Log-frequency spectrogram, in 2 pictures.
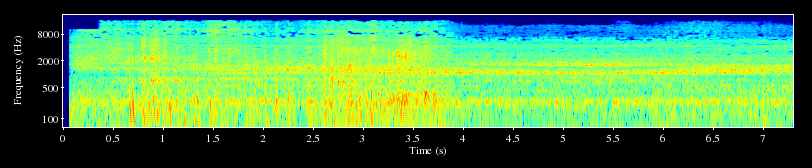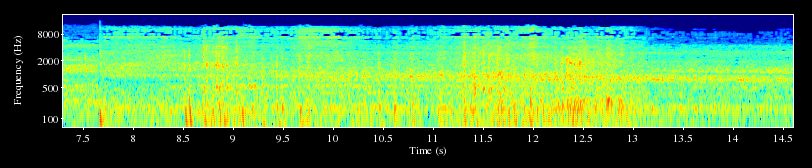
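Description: Anhydrous ammonia escaping under pressure from a leaking tanker truck: a loud, steady rushing hiss that holds throughout, with a couple of brief clicks.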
